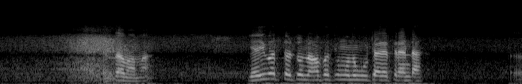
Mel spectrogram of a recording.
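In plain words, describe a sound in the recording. A man speaks loudly and with emphasis, close by.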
